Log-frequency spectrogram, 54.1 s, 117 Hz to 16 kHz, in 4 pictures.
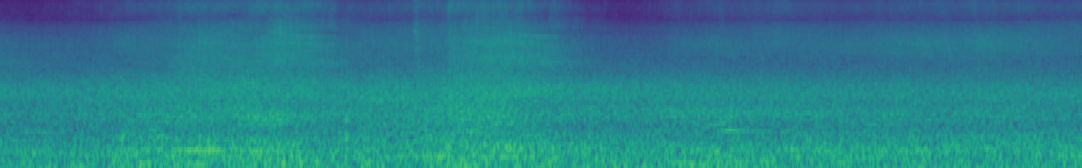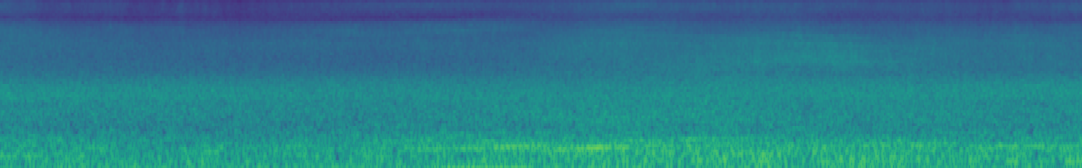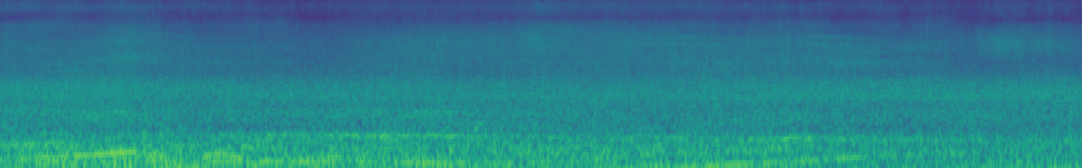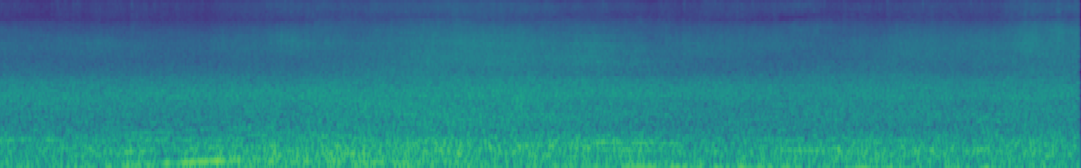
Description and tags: traffic blvd wet 01-01
steady, wet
